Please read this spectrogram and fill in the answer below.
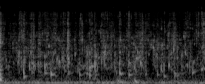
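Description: Water trickling and lightly splashing in a small garden pond, with a steady patter of small drips.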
